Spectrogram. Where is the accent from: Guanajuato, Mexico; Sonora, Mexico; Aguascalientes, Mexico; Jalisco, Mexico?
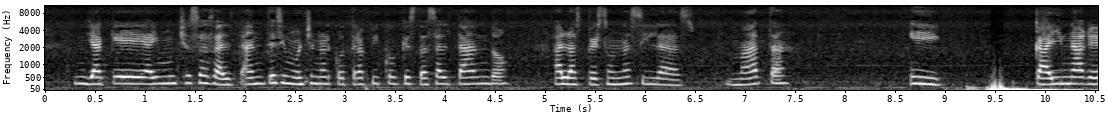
Sonora, Mexico; Hermosillo; born there; Aquí en Hermosillo.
